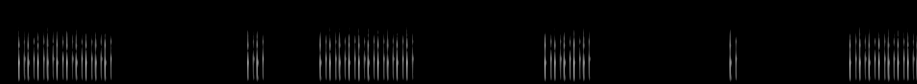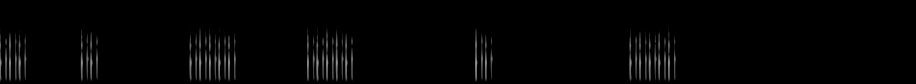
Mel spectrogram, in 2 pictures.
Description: Pulse dialling, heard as clicks on a phone line, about 10 pulses a second. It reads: 0 2 0 5 1 0 2 5 5 2 5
